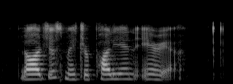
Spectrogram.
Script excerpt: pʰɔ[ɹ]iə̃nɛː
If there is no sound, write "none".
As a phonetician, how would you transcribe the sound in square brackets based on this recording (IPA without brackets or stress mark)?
l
